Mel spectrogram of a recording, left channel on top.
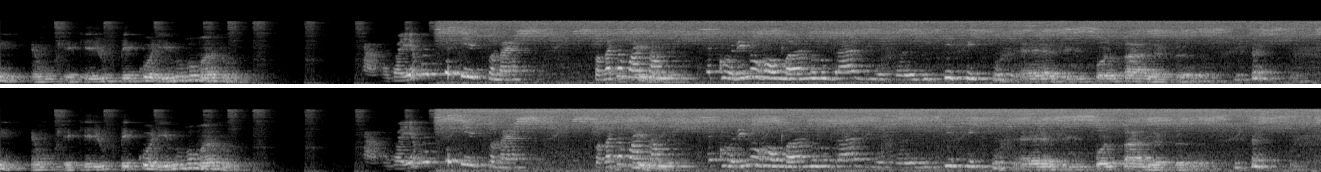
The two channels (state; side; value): normal; both; correlation 0.57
